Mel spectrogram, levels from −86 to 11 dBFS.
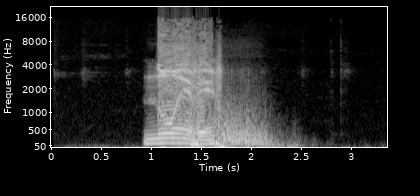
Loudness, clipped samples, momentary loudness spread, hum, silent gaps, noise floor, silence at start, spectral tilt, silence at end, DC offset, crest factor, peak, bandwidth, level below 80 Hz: -7 LUFS; 0.4%; 16 LU; none; none; -56 dBFS; 0.95 s; -4 dB/octave; 0.9 s; under 0.1%; 12 dB; 0 dBFS; over 20 kHz; -28 dBFS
